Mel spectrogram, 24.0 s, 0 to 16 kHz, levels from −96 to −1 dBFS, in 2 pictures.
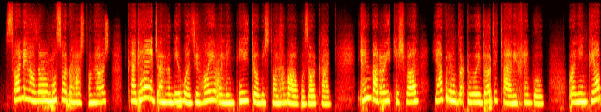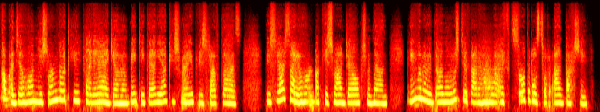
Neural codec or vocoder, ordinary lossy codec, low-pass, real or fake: codec, 44.1 kHz, 0.9 kbps, DAC; none; 14.4 kHz; fake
